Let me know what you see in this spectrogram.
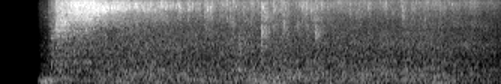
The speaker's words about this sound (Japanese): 風呂場のドアを開き、脱衣所に置いてあった携帯を彼は手にした。そして再びシャワーを流す。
